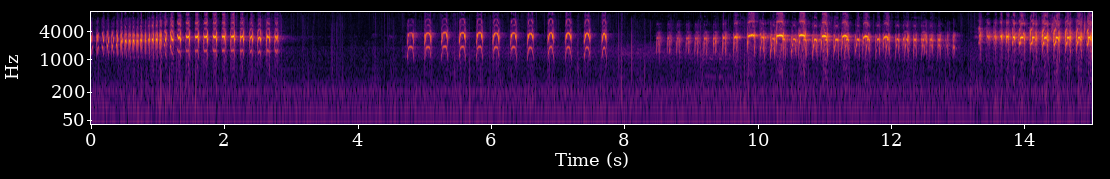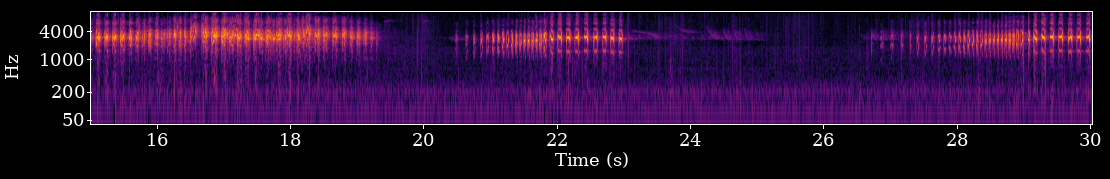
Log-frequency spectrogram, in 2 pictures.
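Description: Rufous hornero song: six bouts of rapid, evenly repeated high notes, each lasting two to six seconds, with short pauses between them.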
